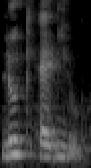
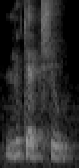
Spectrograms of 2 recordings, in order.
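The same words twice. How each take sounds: First: The three words are said separately and distinctly. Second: The words run together with a ch sound. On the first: "like three separate words" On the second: "we usually pronounce the word look at you as in look at you"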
